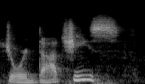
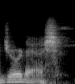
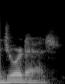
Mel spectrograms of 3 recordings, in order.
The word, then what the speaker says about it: Jordache: And I just thought, did you ever order from DoorDash? You should do it when you're wearing your Jordache. I got to do DoorDash in my Jordache.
